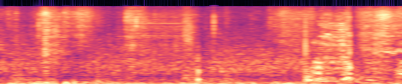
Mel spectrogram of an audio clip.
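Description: Running footsteps thudding on dry grassy ground, coming closer, with a man's voice breaking in near the end.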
